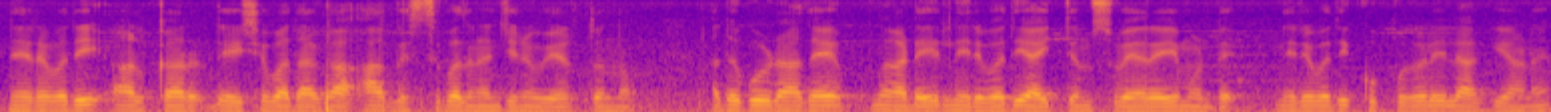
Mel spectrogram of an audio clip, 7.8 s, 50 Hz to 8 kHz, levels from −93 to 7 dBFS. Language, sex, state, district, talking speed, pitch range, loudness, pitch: Malayalam, male, Kerala, Kasaragod, 125 wpm, 115-120 Hz, -20 LUFS, 115 Hz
